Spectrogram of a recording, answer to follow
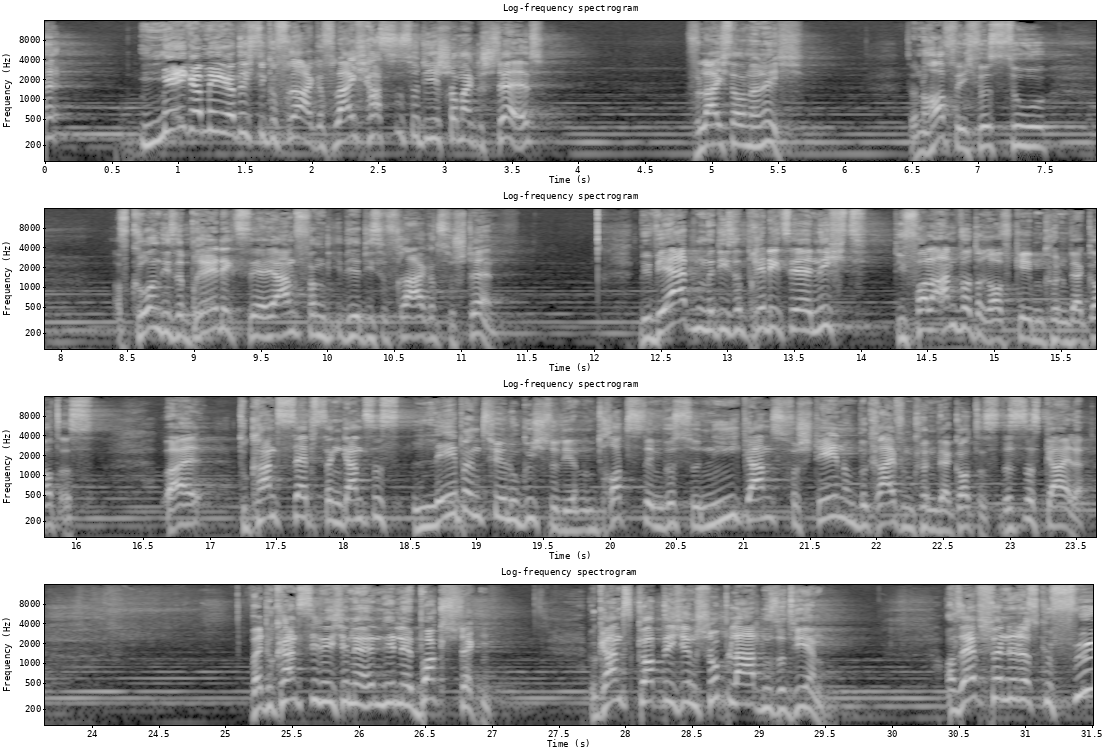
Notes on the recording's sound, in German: Audiomitschnitt der Predigt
